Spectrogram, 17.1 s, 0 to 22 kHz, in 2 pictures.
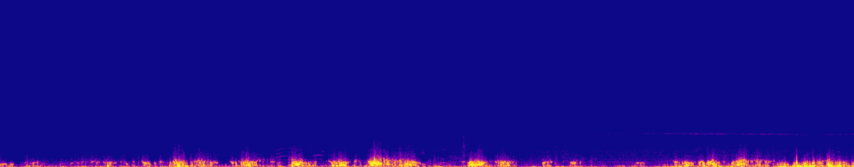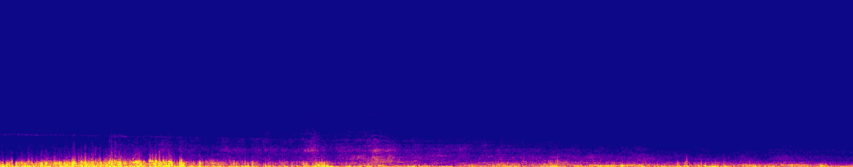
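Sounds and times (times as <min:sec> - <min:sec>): jet airliner engine noise: 0:00.0 - 0:17.0.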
